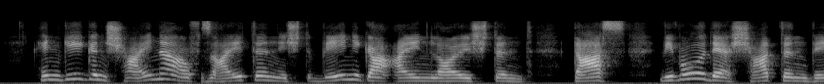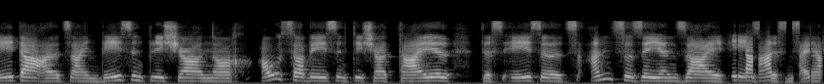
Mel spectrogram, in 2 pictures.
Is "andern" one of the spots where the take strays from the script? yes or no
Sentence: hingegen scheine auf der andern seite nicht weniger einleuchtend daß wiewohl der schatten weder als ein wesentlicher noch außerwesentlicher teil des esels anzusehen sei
yes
